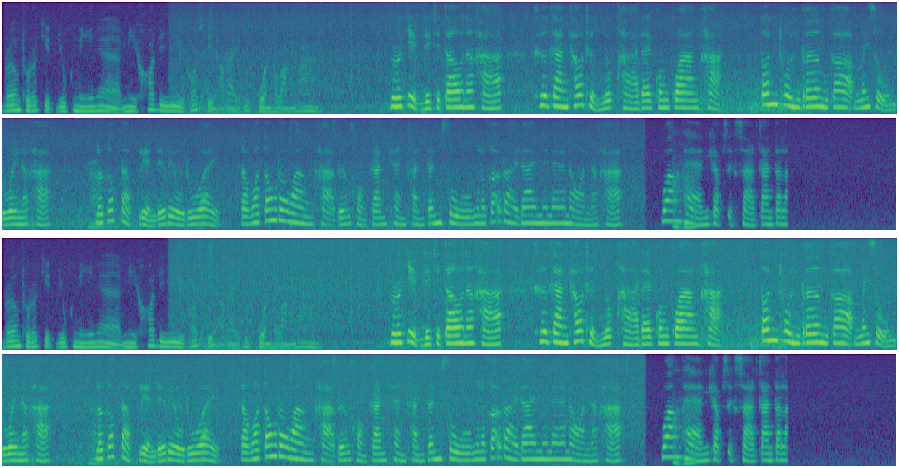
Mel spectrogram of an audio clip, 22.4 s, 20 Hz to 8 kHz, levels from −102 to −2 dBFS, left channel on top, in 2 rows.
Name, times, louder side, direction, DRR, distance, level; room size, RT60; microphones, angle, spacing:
voice 1, 0.0-4.0 12.2-12.5 19.6-19.9, equal, 5° left, 4.9 m, -36 dB
sound 1, 2.1-19.2, right 6 dB, 50° right, 6.4 m, -41 dB
voice 2, 4.8-9.0 9.5-11.8 12.3-19.0 19.4-21.0, right 3 dB, 25° right, 0.5 m, -28 dB
head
